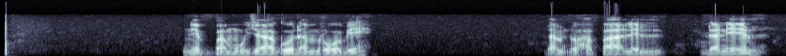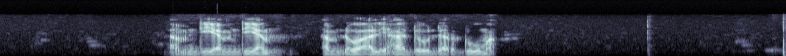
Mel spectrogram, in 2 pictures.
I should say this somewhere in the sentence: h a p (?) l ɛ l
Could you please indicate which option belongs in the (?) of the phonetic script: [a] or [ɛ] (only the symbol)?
a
